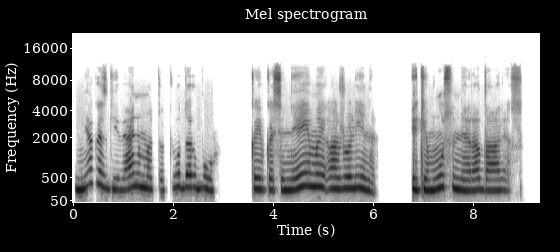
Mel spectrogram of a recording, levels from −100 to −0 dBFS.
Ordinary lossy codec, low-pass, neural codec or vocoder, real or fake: Opus, 24 kbps; 10.8 kHz; none; real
